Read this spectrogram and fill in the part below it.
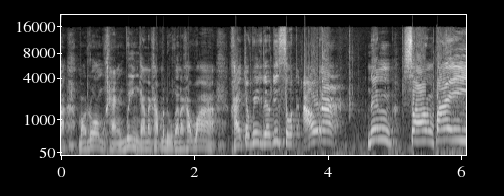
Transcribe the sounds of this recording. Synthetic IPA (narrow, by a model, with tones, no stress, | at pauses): maː˧ɾuː˥˩əmkʰɛː˩˦ŋwi˥˩ŋka˧nːa˦˥kʰa˦˥p̚maː˧duː˧ka˧nːa˦˥kʰa˦˥p̚waː˥˩kʰa˧˩jt͡ɕa˨˩ʔwi˦˥˩ŋɾe˧wt̪ʰiː˥˩su˨˩t̪̚ʔa˨˦˥wɾa˧˩ʔ | nɯ˨˩ŋsɔː˨˩ŋpa˧j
